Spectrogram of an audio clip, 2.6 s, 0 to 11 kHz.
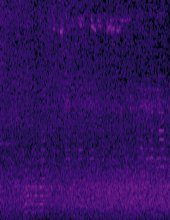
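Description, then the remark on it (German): Heavy traffic on a 20-lane road in São Paulo, Brazil, rushes past on a spring weekday morning in a continuous, dense roar, steady and unbroken throughout with no voices. “Unablässig scheint er zu zittern von den Vibrationen des anbrandenden Verkehrs.”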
